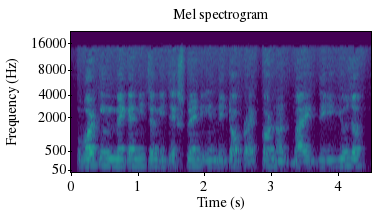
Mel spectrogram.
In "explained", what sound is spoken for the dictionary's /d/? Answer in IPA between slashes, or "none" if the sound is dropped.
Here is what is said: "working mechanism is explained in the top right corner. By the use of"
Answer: /d/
